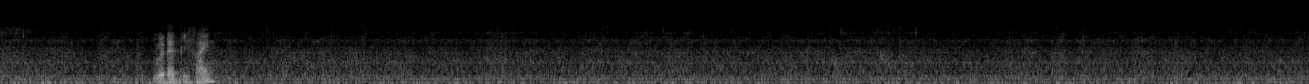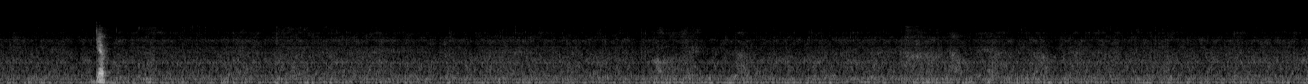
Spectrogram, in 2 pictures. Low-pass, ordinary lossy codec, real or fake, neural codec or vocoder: none; none; fake; codec, 16 kHz, 4.8 kbps, FACodec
